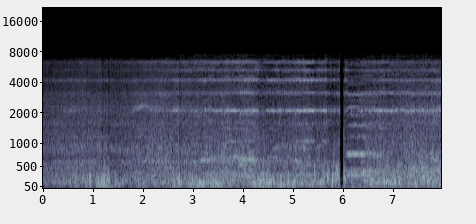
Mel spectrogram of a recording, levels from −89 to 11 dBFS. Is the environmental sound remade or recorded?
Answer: remade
